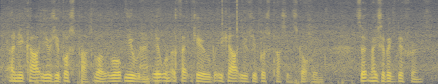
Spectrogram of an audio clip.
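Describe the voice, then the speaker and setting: With a Yorkshire accent, a man speaks at a very fast pace with fairly even intonation, the sound dry with no echo amid noticeable background noise. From northern England (Hull). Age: 70s. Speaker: long-distance coastal walker and vlogger. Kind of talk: casual vlog chat. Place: open country. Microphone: phone near.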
